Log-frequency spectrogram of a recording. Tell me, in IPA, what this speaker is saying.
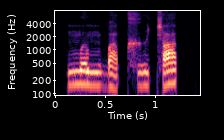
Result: m ə˧ m ɓ a˨˩ t̚ x ɨ˧ c a˦˥ t̚

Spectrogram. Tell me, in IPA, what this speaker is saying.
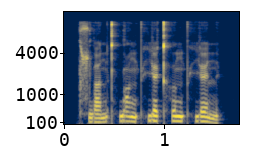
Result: s w a˧˥ n kʰ w ɑ˥˧ ŋ pʰ j ɛ˥˧ kʰ ɤ˥˧ ŋ pʰ j ɛ˥˩ n

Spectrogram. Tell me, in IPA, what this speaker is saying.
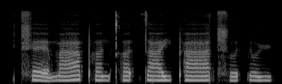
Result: t͡sʰ ɛː˨˩ m aː˨˥ pʰ ɐ˨ n kʰ ɐ˨˥ t̚ t̪ aː˧ j pʰ aː˧ t͡sʰ ɵ˨˥ t̚ ɵ˧ ɥ

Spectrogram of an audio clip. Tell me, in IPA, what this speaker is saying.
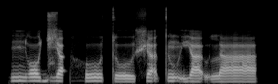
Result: ɲ ɔ˦ d͡ʑ ä˦ ʔ h o˦ t o˨ ʊ̯ ʃ ä̰˦˨ t ũ˦˨ j a̰˦˨ ʊ̯ l ä˦

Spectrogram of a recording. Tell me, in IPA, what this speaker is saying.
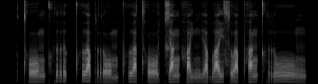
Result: tʰ oː˦˥ ŋ kʰ r ɯ˥˩ k̚ pʰ ɯ˥˩ a̯ p r oː˩˦ m pʰ ɯ˧ a̯ tʰ oː˨˩ t͡ɕ a˥˩ ŋ h a˧ j ŋ i˧ a̯ b a˥˩ j s u˧ a̯ pʰ a˥˩ ŋ kʰ r uː˥˩ ŋ

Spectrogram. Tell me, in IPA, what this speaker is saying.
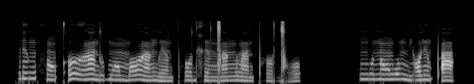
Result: ɾʲ ɤ˦ ŋ θ ɔ̃˩˧˩ kʼ ɤ˥˨ ɣ ã˥˨ d o˦ b ɔ̃˩˧˩ m ɔ˦ ɣ ã˩˧˩ ŋ lʲ ɔ̃˩˧˩ d pʰ o˦ d xʲ ɔ̃˩˧˩ ŋ͡ǀ ã˦ ŋ β ã˩˧˩ d pʰ ɤ˩˧˩ ɡ͡ǀ o˩˧˩ | ŋ u˦ n ɔ̃˦ β o˥˨ ŋ j ɔ˦ ɾʲ õ˦ pʼ a˥˨

